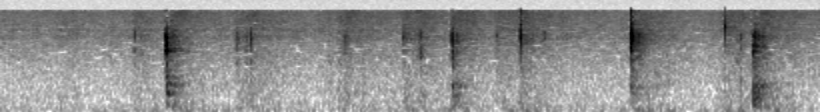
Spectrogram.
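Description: Faint, irregular clicking, about eight clicks in all, of a Rainbow Loom hook and rubber bands working against the plastic pins of the loom as bands are picked up and looped.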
